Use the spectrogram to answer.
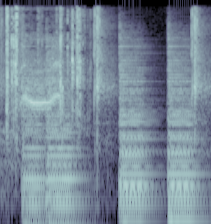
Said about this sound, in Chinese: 咔嚓咔嚓。美好的事物 就用相机拍下来。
